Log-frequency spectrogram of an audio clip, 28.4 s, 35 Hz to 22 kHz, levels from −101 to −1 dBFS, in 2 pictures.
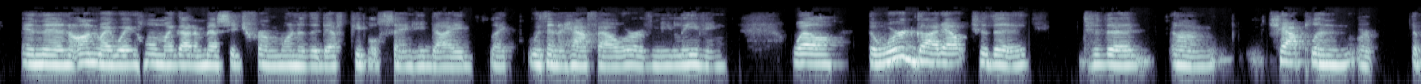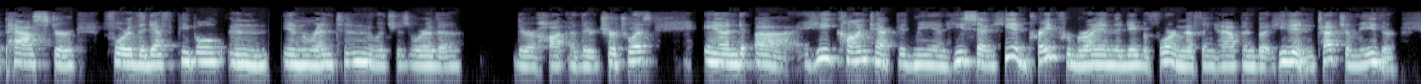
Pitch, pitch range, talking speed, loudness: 165 Hz, 155-180 Hz, 170 wpm, -18 LUFS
